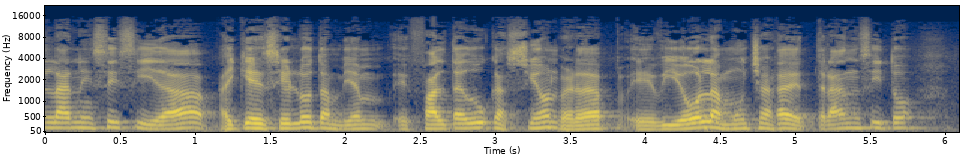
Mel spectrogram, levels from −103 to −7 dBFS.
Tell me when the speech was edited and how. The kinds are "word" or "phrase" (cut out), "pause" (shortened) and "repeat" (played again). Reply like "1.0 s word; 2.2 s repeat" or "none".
1.1 s word; 3.4 s word; 4.9 s word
